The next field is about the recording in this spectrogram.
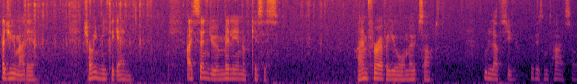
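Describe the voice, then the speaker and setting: A man's voice: medium pitch, steady tone, a little slow, pauses often, close to an everyday voice. A man playing a lovesick young composer, noisy background. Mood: tender devotion. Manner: yearning, romantic, heartfelt. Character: young Mozart, tender lovesick composer writing a letter. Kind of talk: dramatic audio drama monologue.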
